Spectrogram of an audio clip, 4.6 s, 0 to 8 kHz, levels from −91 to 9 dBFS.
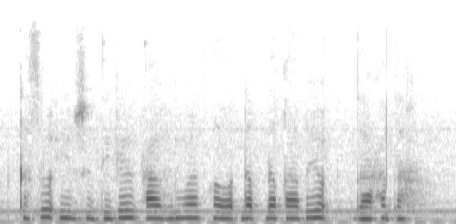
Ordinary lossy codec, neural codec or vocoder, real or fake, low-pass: MP3, 32 kbps; none; real; 7.2 kHz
